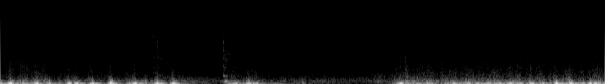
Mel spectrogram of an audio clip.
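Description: Fingertips and long red-painted nails of both hands rub and stroke a hollow, fluffy grey synthetic fur windscreen fitted over a standing USB microphone. This produces deep, muffled rumbling and soft, dull thumps, almost all of it low in pitch. The rubbing drops away after about two seconds, leaving a brief burst and near silence, then returns at full strength from about four seconds to the end.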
